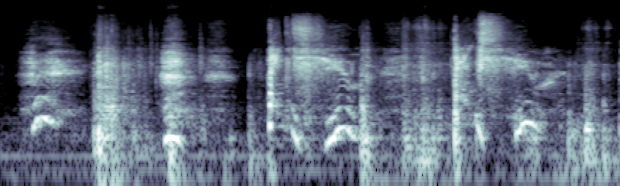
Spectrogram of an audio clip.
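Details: Person at work, not wearing a mask: several abrupt, forceful explosive bursts in quick succession with short voiced sounds and laughter between them; repeated sneezing.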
